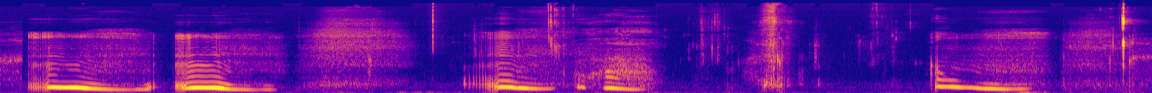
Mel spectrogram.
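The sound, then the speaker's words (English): Wet chewing of delicious food, interleaved with several drawn-out, pitch-sliding appreciative moans and soft breaths, the mouth sounds quieter between the hums. “Oh, you have no idea how delicious you taste.”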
